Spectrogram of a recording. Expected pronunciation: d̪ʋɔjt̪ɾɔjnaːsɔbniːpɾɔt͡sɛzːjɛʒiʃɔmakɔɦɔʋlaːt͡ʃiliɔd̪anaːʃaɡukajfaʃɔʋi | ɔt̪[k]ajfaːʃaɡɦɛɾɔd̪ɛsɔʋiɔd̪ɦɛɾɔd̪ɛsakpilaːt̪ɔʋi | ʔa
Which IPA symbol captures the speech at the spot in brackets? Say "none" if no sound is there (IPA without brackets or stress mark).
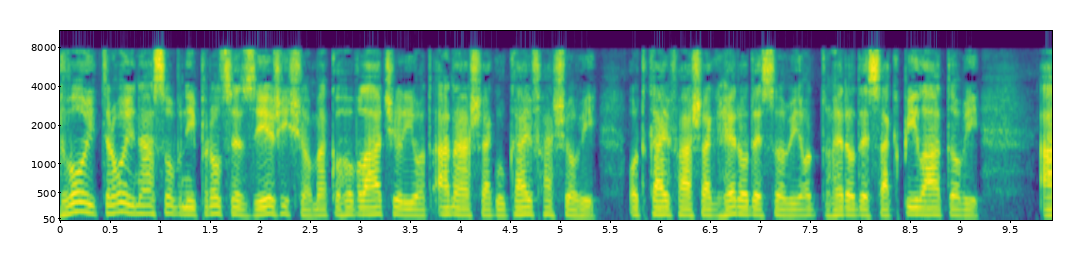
k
